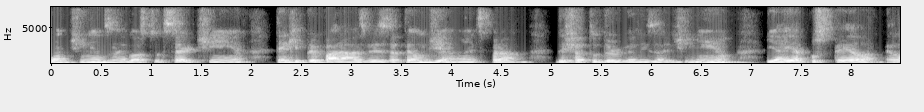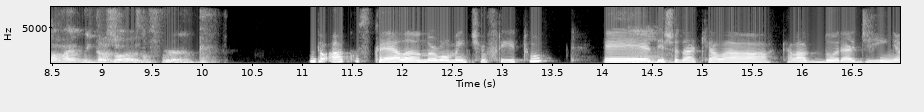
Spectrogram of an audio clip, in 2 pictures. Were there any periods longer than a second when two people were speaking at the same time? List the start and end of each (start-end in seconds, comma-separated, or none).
none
